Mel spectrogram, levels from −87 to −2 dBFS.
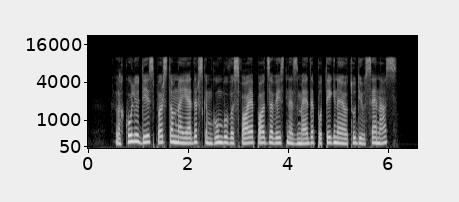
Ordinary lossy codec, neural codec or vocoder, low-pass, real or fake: none; none; 9.9 kHz; real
